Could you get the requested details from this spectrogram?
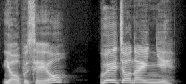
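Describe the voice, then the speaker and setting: A woman's voice: a little high, animated, a little slow, fairly bright tone. A woman voicing a spiteful older mother-in-law in a radio story, wailing, scolding and cursing.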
